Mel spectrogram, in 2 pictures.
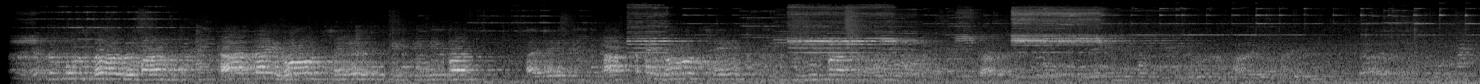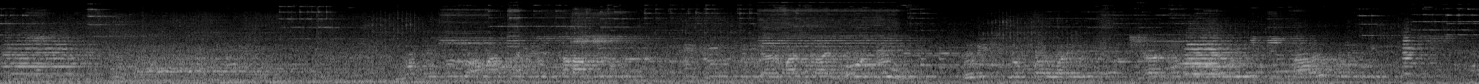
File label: Election propaganda, Bangladesh; Les Cartes Postales Sonores; NOISE ON EARTH Vol2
